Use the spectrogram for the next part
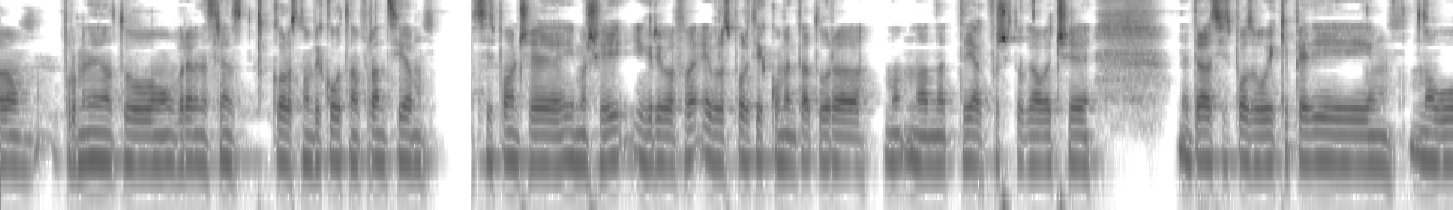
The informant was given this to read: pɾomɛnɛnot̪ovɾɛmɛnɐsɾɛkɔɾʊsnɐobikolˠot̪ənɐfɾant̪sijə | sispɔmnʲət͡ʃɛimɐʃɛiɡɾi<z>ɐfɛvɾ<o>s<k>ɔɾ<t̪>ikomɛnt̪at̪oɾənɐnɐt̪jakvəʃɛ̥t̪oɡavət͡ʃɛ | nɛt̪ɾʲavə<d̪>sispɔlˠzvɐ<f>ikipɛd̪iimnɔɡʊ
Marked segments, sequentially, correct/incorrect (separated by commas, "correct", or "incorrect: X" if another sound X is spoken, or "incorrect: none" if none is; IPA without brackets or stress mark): incorrect: v, correct, incorrect: p, correct, correct, incorrect: v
